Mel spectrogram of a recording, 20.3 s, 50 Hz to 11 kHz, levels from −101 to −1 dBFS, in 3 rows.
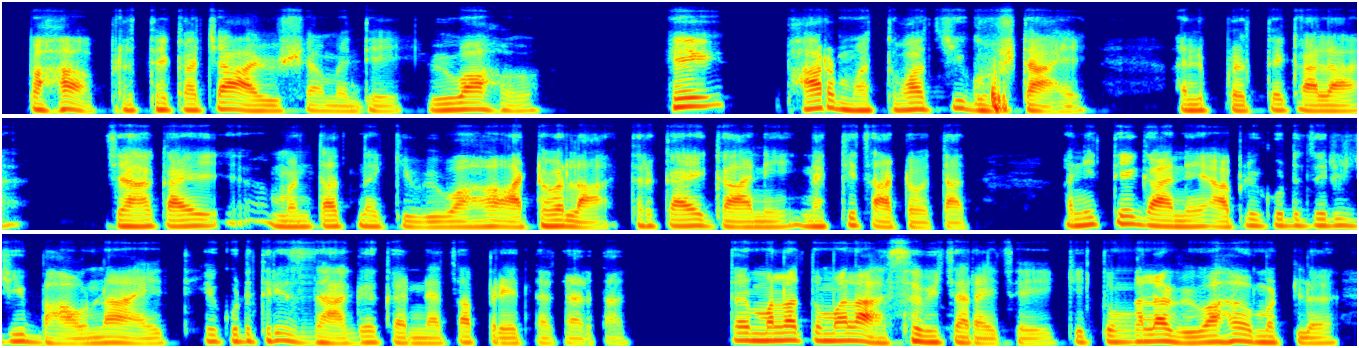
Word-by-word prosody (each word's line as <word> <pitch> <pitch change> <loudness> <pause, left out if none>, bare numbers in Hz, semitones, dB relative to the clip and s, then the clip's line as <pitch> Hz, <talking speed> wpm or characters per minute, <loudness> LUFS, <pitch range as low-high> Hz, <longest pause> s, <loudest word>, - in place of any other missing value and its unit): पहा, - - +4
प्रत्येकाच्या 135 +2 0
आयुष्यामध्ये 115 -2 -2 0.2
विवाह 140 +1 +2 0.8
ही 215 +3 +6 0.4
फार 170 +3 +5
महत्त्वाची 145 +2 0
गोष्ट 130 -3 +2
आहे. 105 -3 +3 0.5
आणि 130 0 +1
प्रत्येकाला 120 0 0 0.6
ज्या 130 -1 +5
काही 135 +1 +2 0.3
म्हणतात 125 -3 -1
ना 130 - -2
की 120 - -6
विवाह 115 +1 -2
आठवला 115 -1 +3 0.2
तर 135 - -2
काही 135 +1 +3
गाणी 115 0 +2
नक्कीच 130 +3 -3
आठवतात. 105 -2 -1 0.5
आणि 150 +4 +1
ती 185 - +2
गाणी 125 -3 +4
आपली 125 +3 0
कुठेतरी 145 +1 -4
जी 155 +2 -2
भावना 110 +2 0
आहेत, 105 0 -1 0.2
ही 150 - -3
कुठेतरी 155 +3 -3
जाग 120 -3 -1
करण्याचा 115 0 -3
प्रयत्न 110 0 -4
करतात. 105 0 -7 0.5
तर 170 - +3
मला 165 +1 +5
तुम्हाला 165 0 +5
असं 115 +7 0
विचारायचं 115 -5 -2
आहे 105 +1 -6
की 130 - -5
तुम्हाला 140 +2 +3
विवाह 140 +5 +3
म्हटलं 120 -3 -2
130 Hz, 140 wpm, -23 LUFS, 115-140 Hz, 0.8 s, ही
